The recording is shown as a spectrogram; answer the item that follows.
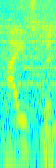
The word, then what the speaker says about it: Heisman: And yes, it is pronounced Heisman, like the Heisman Trophy.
